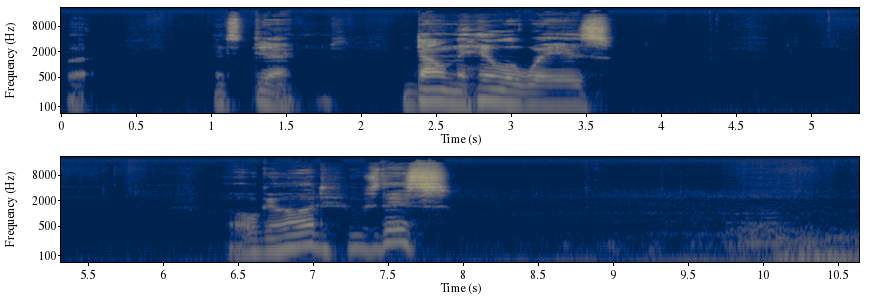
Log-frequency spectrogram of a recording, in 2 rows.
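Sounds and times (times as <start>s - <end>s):
speech: 1.1s - 1.6s, 2.3s - 3.7s, 6.5s - 8.0s
car engine rumble on a road: 9.2s - 10.6s.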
